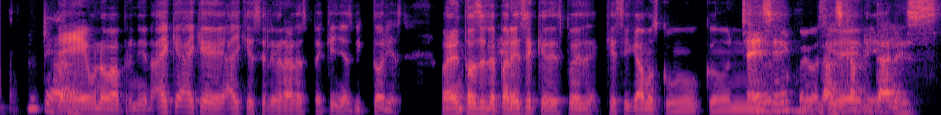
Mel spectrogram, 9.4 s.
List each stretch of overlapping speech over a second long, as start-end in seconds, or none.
7.4-8.9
